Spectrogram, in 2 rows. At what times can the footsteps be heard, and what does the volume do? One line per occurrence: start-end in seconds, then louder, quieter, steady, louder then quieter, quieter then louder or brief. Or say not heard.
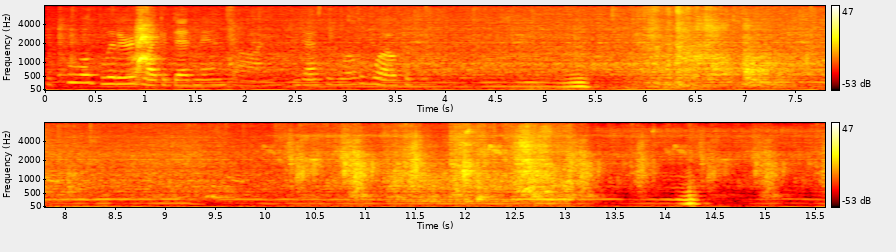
9.9-15.5 quieter.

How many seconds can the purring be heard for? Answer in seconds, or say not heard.
not heard.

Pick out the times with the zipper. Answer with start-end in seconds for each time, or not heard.
0.1-1.9, 5.8-8.1, 11.2-13.1.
